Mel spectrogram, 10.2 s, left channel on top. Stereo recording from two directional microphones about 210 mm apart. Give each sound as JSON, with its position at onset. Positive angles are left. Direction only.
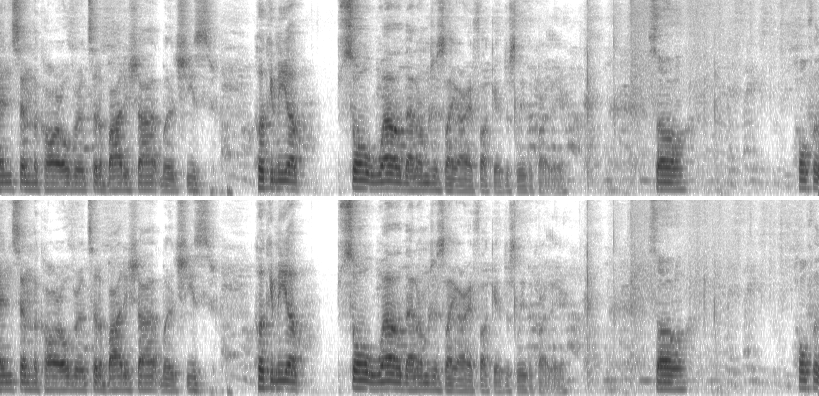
{"t": 0.0, "sound": "speech", "side_deg": 15}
